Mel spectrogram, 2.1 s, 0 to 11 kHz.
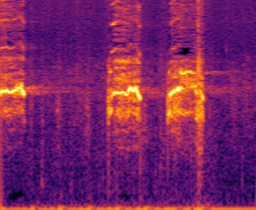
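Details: Osprey at a nest in Võrumaa, South Estonia, during a nest landing on a July 2021 evening: three harsh, squealing whistled calls in quick succession with a rustling flutter between them.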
